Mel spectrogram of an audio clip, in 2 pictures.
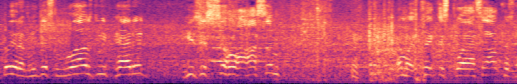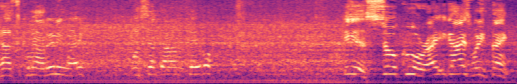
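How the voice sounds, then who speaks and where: A middle-aged man with a fairly high voice shows off reptiles to his viewers. He is chatty and enthusiastic and keeps asking what they think. Loud noise roars behind him. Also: steady tone, normal speed, long pauses. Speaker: reptile vlogger showing his animals. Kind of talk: casual talk to camera. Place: reptile expo hall with loud machinery nearby.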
